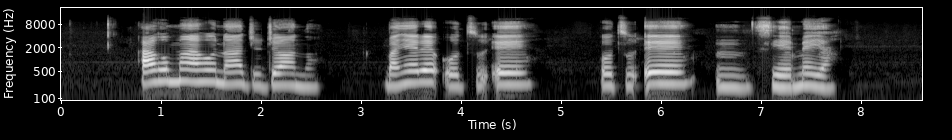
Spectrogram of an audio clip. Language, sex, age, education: Igbo, female, 15-29, tertiary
